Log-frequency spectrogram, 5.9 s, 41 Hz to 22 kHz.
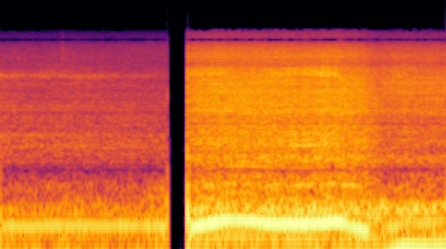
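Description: Fendt 930 Vario tractor's six-cylinder diesel pulling an eight-furrow reversible plough under heavy load in wet soil, a steady deep engine drone. After a brief break about two seconds in, the engine is much louder and closer, and its low note drops near the end.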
